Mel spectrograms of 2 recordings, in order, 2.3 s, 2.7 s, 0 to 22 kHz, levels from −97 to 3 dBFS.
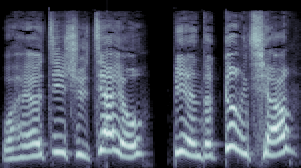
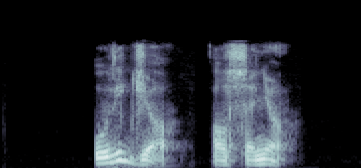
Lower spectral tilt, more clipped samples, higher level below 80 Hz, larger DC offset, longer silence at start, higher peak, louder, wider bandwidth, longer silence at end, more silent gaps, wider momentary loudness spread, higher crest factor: second, 0 dB/octave vs -4.5 dB/octave; neither; second, -72 dBFS vs -52 dBFS; neither; second, 0.05 s vs 0.7 s; about the same, 0 dBFS vs -2 dBFS; about the same, -15 LUFS vs -15 LUFS; first, 17.5 kHz vs 8.4 kHz; second, 0.05 s vs 0.55 s; first, 1.16-1.24 s vs none; second, 5 LU vs 8 LU; about the same, 16 dB vs 14 dB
